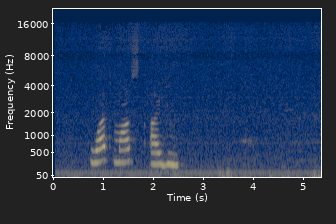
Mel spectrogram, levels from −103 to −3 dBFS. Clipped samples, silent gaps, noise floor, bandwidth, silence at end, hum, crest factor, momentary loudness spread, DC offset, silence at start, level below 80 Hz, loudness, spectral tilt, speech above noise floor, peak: under 0.1%; none; -64 dBFS; 16.5 kHz; 0 s; none; 20 dB; 26 LU; under 0.1%; 0.05 s; -68 dBFS; -42 LUFS; -6.5 dB/octave; 23 dB; -26 dBFS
